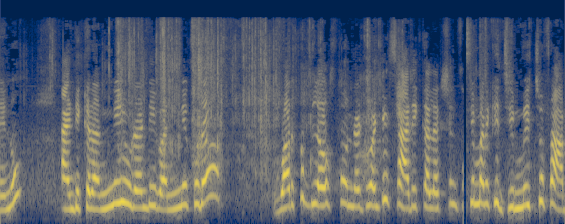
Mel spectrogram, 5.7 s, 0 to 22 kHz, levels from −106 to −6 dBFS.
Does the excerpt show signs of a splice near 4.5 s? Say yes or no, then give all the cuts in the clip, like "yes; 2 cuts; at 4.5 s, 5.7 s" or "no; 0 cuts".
yes; 1 cut; at 4.5 s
